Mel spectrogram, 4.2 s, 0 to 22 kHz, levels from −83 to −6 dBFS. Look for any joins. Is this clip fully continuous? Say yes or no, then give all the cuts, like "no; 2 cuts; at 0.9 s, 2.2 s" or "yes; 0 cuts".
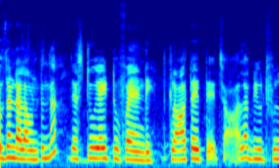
yes; 0 cuts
